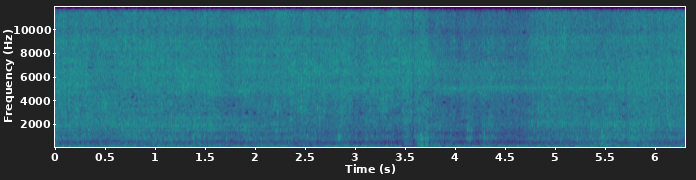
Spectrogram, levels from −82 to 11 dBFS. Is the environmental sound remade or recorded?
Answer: recorded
